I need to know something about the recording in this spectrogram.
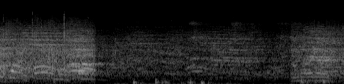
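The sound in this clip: A basketball bounces on the court during a high school game between Lincoln County and Columbia. Several quick, dull dribbles come in a steady rhythm under play-by-play talk and faint crowd noise.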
